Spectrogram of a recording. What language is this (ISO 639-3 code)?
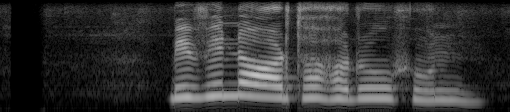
nep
